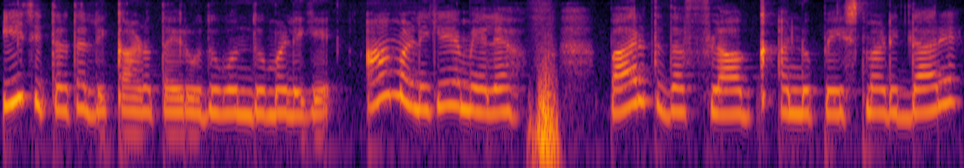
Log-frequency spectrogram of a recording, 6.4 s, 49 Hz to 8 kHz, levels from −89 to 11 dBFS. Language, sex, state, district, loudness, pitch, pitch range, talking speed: Kannada, female, Karnataka, Bangalore, -20 LUFS, 270 Hz, 260-315 Hz, 130 wpm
